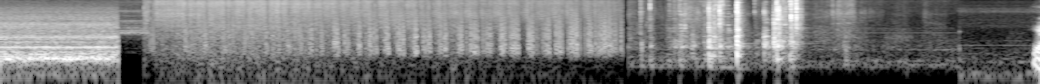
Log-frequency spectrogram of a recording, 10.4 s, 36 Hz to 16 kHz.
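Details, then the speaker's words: Vulcan MigMax 215 240V MIG welder from Harbor Freight, 1/8-inch steel at setting J 5.5 with shielding gas turned back on: steady even fine crackle, no popping or sputtering, running cleaner than the old Lincoln; normal MIG weld. "you can see that looks much much nicer i could tell just from the sound it was going way cleaner way nicer than i'd seen on the lincoln"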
